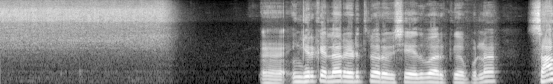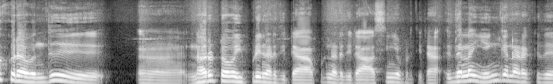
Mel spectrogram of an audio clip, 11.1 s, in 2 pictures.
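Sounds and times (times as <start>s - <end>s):
pressure cooker releasing steam: 0.0s - 1.9s
speech: 2.6s - 11.0s.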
